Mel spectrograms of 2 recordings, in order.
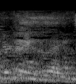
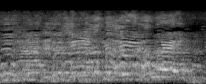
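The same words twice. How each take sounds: First: Said in the usual way. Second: Loud, cheering words of support; loud encouragement. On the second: Real, not acted. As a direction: cheer her on loudly. Cheering on a nervous speaker.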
